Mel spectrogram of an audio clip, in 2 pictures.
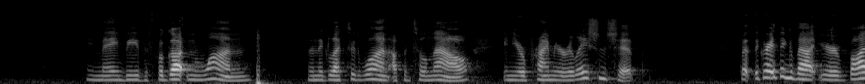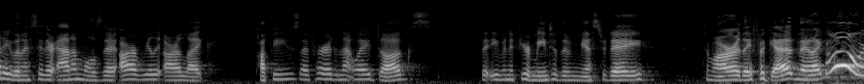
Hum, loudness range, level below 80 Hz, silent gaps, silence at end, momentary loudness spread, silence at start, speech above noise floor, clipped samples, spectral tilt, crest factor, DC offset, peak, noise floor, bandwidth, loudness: none; 6 LU; -50 dBFS; none; 0 s; 15 LU; 0.85 s; 39 dB; under 0.1%; -5 dB/octave; 20 dB; under 0.1%; -6 dBFS; -64 dBFS; 12 kHz; -26 LUFS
